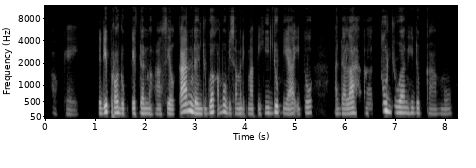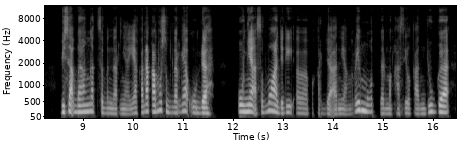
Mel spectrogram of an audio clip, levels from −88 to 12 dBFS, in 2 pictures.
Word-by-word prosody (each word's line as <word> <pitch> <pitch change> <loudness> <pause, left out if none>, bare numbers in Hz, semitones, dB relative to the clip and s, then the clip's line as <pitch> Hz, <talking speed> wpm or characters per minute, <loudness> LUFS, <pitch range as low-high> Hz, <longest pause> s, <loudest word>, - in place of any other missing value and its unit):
Oke, 125 -2 -25 0.4
jadi 155 +4 +6
produktif 160 -3 -1
dan 150 -1 -2
menghasilkan 140 - +2
dan 155 -6 +3
juga 175 +6 +3
kamu 190 -1 -4
bisa 150 -1 -11
menikmati 145 0 -9
hidup 165 +5 0
ya, 145 0 -4
itu 165 +5 -8 0.4
adalah, 145 +2 -2 0.2
eee, 145 -1 -17 0.2
tujuan 175 -7 +2
hidup 160 0 -8
kamu. 140 0 -19 0.4
Bisa 190 -1 +6
banget 195 +2 +1
sebenarnya 145 -4 -7
ya, 160 +4 -4
karena 180 +6 +3
kamu 210 +3 +4
sebenarnya 195 -1 -3
udah 165 -1 +4 0.6
punya 200 -1 +6
semua 210 +4 +3
jadi, 170 +3 -4
eee, 155 -2 -9
pekerjaan 145 -1 -7
yang 130 -2 -11
remote 220 -3 +2
dan 150 -1 -8
menghasilkan 145 0 -10
juga. 190 -2 +4
160 Hz, 130 wpm, -23 LUFS, 145-190 Hz, 0.6 s, jadi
